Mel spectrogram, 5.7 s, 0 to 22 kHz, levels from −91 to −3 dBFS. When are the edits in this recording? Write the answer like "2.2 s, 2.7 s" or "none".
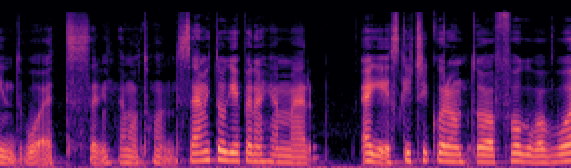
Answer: none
